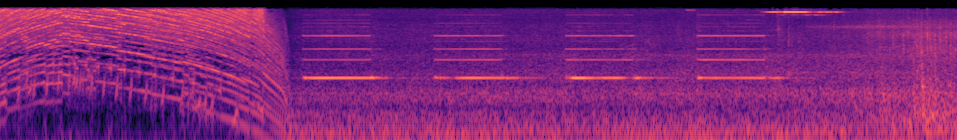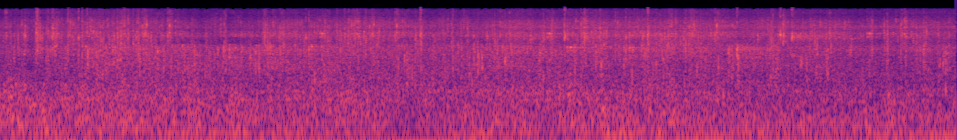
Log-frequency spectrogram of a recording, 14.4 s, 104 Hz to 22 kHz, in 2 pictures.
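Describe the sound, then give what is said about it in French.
Reversing beeps from a ten-wheeler truck in a parking lot: several evenly spaced, high electronic beeps over a loud, steady engine rumble, then a dense, sustained roaring crash. “peux-tu bien me dire pourquoi il y a un 10 roues dans le stationnement? Il y a plein de garnottes dans notre bureau.”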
